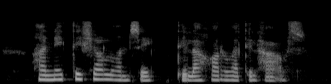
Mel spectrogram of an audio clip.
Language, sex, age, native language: Icelandic, female, 16, Filipino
